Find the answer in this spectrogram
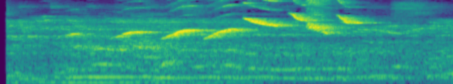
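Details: Double-collared seedeater singing in reaction to tournament-style recording played on a phone: series of high rising slurred whistles climbing in pitch, with background hiss.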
